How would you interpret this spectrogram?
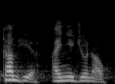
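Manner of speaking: low, quiet and urgent; wife pulling her husband away, low and urgent; wife calling him. Retold or imitated. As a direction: call him aside quietly.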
